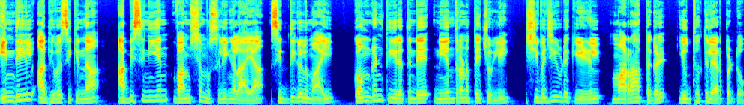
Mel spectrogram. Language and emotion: Malayalam, neutral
